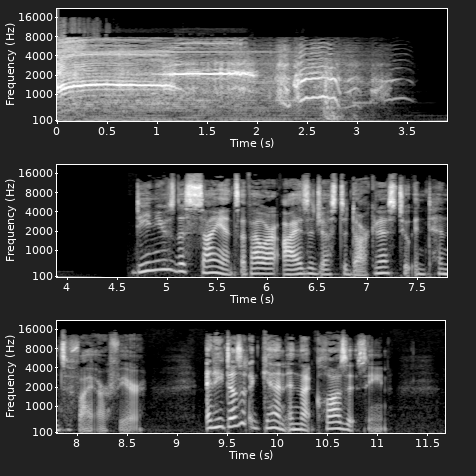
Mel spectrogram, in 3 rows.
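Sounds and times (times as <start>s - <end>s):
horror-movie scream: 0.0s - 3.7s
speech: 4.7s - 11.2s.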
